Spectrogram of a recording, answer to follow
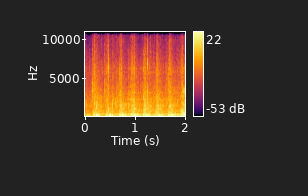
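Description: Rhythmic percussion music with a quick, steady beat of sharp strikes.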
